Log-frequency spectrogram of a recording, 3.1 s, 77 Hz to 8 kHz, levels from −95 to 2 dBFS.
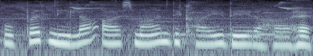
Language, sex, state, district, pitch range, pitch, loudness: Hindi, female, Punjab, Pathankot, 205-235 Hz, 220 Hz, -15 LUFS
